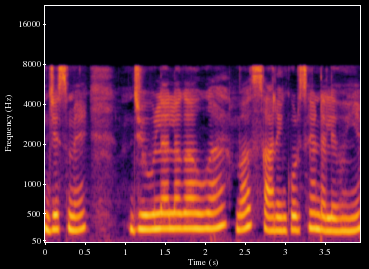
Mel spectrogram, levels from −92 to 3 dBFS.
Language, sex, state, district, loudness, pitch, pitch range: Hindi, female, Uttar Pradesh, Budaun, -13 LUFS, 245 Hz, 230-255 Hz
